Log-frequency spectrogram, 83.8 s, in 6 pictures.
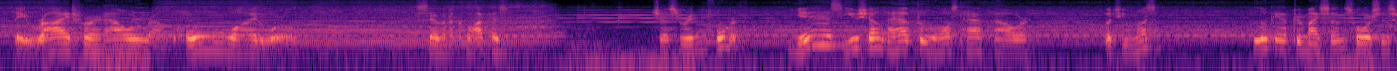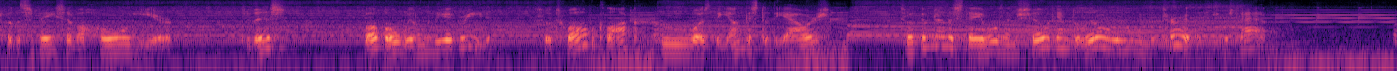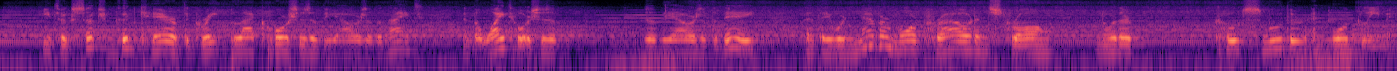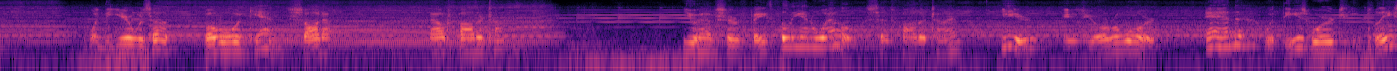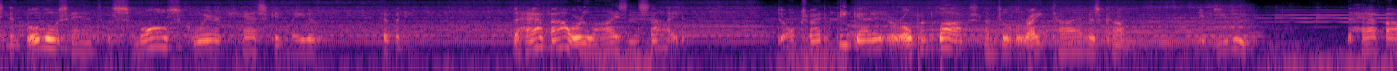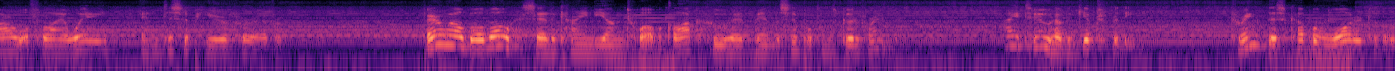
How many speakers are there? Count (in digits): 1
